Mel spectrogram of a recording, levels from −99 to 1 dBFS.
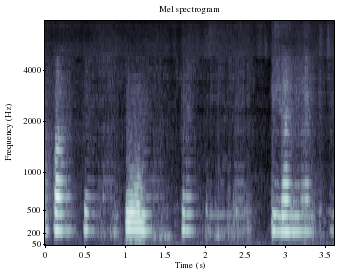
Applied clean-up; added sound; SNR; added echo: neural mask model DeepFilterNet 3.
